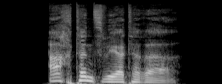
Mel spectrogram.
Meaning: inflection of achtenswert: 1. strong/mixed nominative masculine singular comparative degree 2. strong genitive/dative feminine singular comparative degree 3. strong genitive plural comparative degree
- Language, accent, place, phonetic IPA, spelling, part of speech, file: German, Germany, Berlin, [ˈaxtn̩sˌveːɐ̯təʁɐ], achtenswerterer, adjective, De-achtenswerterer.ogg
